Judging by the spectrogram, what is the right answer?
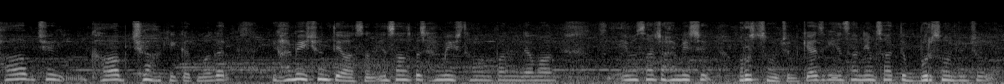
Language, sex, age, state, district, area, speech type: Kashmiri, male, 18-30, Jammu and Kashmir, Srinagar, rural, spontaneous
